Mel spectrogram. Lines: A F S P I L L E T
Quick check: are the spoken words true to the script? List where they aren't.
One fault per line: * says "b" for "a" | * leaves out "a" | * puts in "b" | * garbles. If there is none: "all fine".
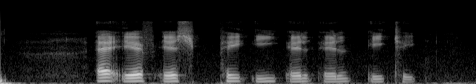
all fine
